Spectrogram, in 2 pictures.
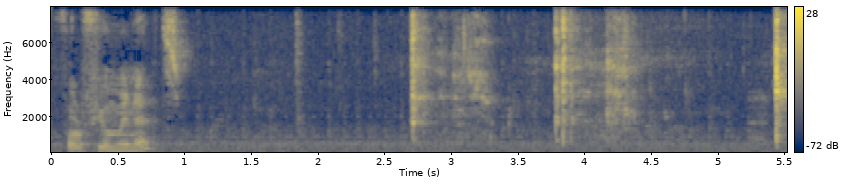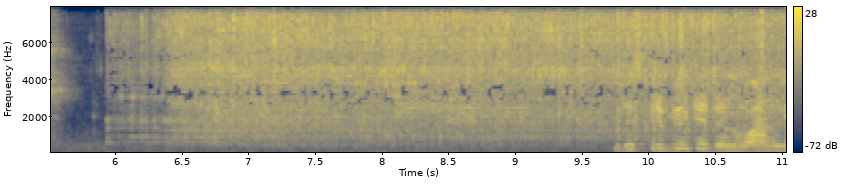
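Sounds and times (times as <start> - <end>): chicken sizzling in hot oil: 6.0 - 11.0.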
